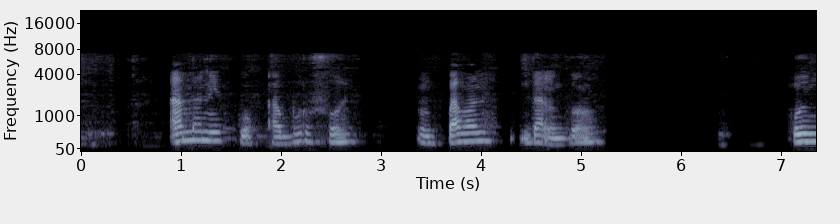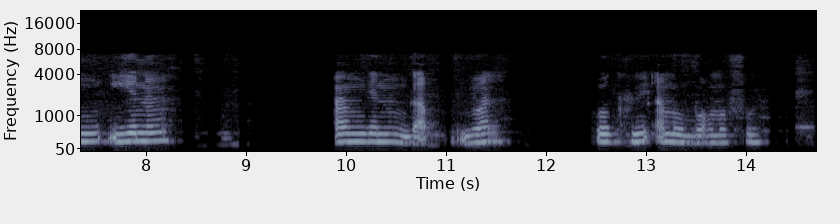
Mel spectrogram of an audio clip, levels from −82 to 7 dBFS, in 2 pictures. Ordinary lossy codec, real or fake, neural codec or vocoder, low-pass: AAC, 32 kbps; real; none; 7.2 kHz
